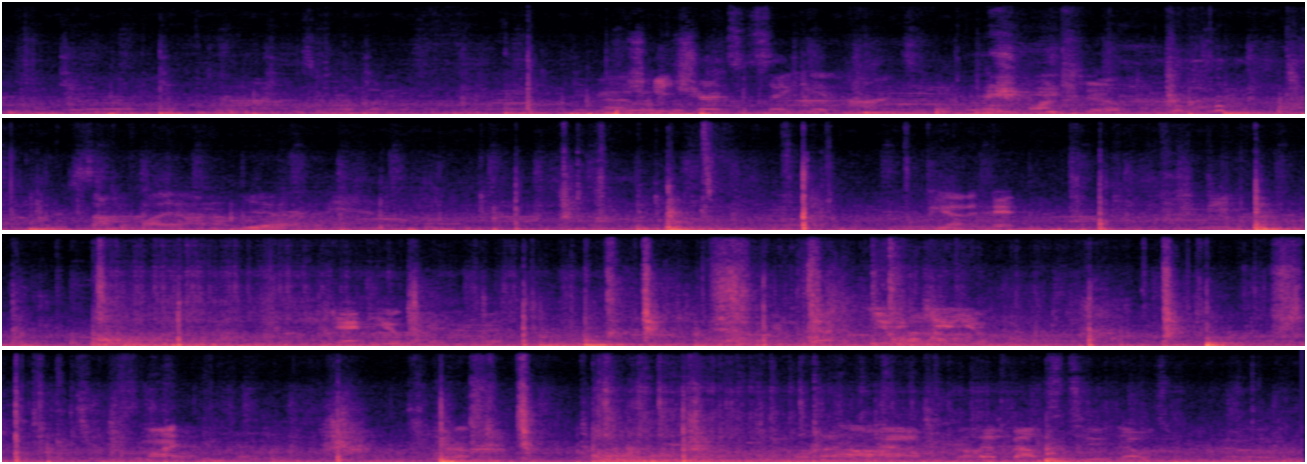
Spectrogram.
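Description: Paddles strike a ball with sharp pops, back and forth.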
